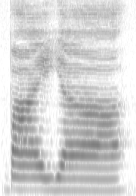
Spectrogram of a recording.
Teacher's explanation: So notice when we say bio as a short form or as a prefix, we say O, bio, but when we say it in the word, we change the O to a. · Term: schwa sound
